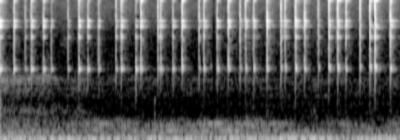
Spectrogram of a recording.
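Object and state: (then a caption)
Glass beer mug. Long acrylic nails tap rapidly on a clear glass beer mug partly filled with water. Quick, bright clinks with very short ring follow one another steadily over a faint low rumble.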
